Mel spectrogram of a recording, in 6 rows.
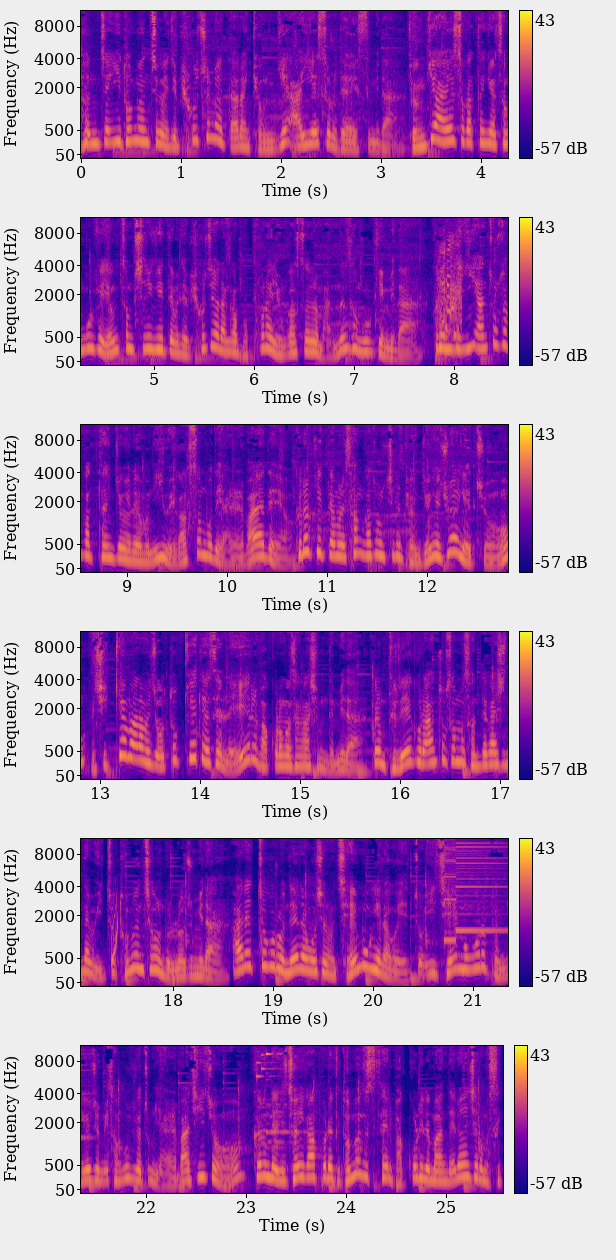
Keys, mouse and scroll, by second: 8.6 click, 16.4 click, 18.4 click, 18.9 scroll down 1, 21.6 click.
